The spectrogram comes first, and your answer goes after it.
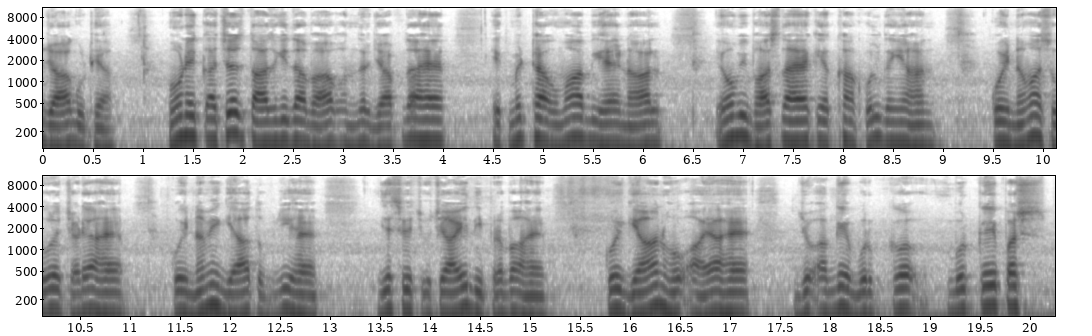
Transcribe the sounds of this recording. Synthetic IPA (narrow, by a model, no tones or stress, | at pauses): d͡ʒaːɡʊʈʰjaː | hʊneːkət͡ʃəd͡ʒt̪aːd͡ʒɡid̪aːbʱaːʋə̃nd̪əɾd͡ʒaːpd̪aːɦɛː | ɪːkmɪʈʰːaːʊmaːbʱiːɦɛːnaːl | ɪ̰õːbʱiːbʱaːst̪aːɦɛːkeɐkʰːãːkʰʊlɡəijãːɦən | koːinɐʋãːsuːɾəd͡ʒ̚t͡ʃəɽjaːɦɛː | koːinəʋĩɡjaːt̪ʊpd͡ʒiɦɛː | d͡ʒɪsʋɪt͡ʃʊt͡ʃaːid̪iːpɾəbʱaːɦɛː | koːiɡjaːnɦoːʔaːjaːɦɛː | d͡ʒoːʔɐɡebʊɾ | bʊɾkepəs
